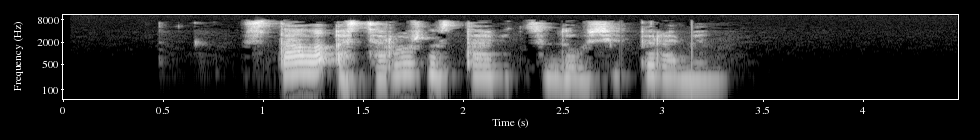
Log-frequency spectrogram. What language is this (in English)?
Belarusian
